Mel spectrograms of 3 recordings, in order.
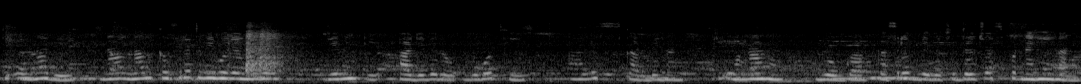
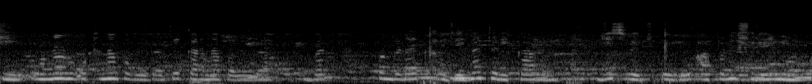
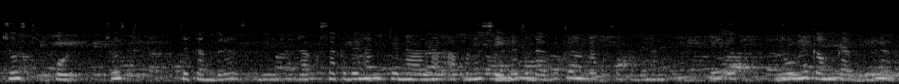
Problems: constant background noise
